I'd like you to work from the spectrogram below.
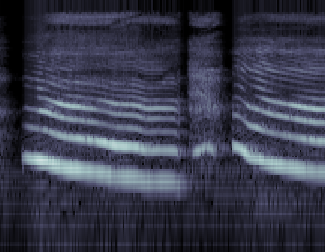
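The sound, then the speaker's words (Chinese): In a told children's story, a voice acts out a little white rabbit's loud wailing sobs after it finds a big hole chewed in its roof by mice: two long, high, drawn-out cries with a slowly falling pitch, split by a short breathy gasp in between. “第二天早上，小白兔醒来，发现房顶上有一个大窟窿，伤心的大哭了起来。”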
